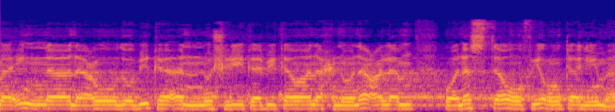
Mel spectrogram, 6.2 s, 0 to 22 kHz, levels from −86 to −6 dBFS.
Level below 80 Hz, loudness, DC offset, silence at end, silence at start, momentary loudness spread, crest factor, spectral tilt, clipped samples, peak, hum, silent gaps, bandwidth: -52 dBFS; -19 LUFS; under 0.1%; 0 s; 0 s; 2 LU; 8 dB; -6 dB/octave; under 0.1%; -10 dBFS; none; none; 11 kHz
